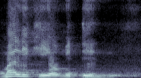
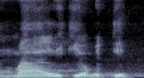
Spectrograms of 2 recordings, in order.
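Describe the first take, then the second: First: The vowel after the m is short. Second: The vowel after the m is long. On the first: God is the king of the Day of Judgment. "bacanya pendek" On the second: God is the owner of the Day of Judgment. "dibaca panjang"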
